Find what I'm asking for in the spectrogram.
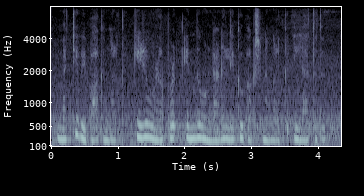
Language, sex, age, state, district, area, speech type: Malayalam, female, 18-30, Kerala, Kozhikode, rural, read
